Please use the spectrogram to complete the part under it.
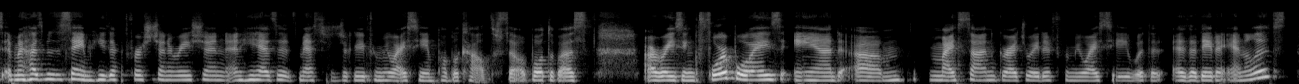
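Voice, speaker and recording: A woman graduate student giving a straightforward, slightly hurried self-introduction in a group meeting. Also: mid-range voice, a little mellow.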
